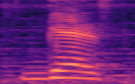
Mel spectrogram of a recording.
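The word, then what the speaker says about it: guess: फर अ vowel यानी कि जी के बाद साइलेंट होता है और किसी वॉवेल के पहले जैसे जी यू E double S गैस जी यू आई टी ए R guitar ji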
